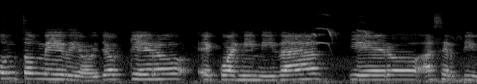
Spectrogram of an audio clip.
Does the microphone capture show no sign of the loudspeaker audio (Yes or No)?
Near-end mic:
No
